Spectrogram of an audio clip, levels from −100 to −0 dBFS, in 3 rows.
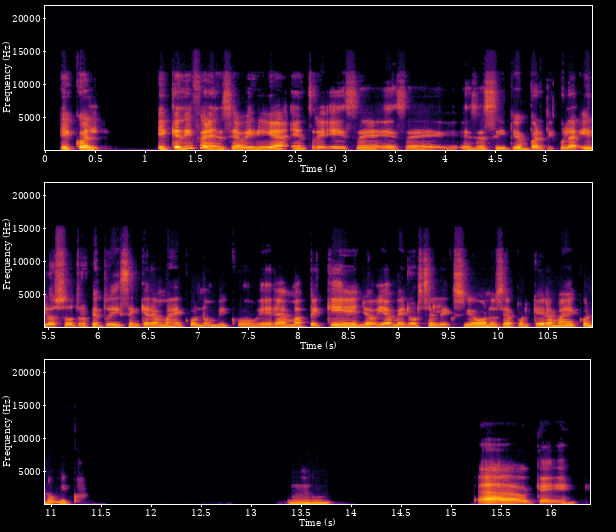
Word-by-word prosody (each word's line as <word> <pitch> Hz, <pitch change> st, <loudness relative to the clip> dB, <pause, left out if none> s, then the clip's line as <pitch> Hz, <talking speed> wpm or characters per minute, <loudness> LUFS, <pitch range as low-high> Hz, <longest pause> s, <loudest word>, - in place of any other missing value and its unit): ¿Y 240 Hz, +1 st, +4 dB
cuál 245 Hz, -2 st, +6 dB, 0.5 s
y 250 Hz, -, +2 dB
qué 250 Hz, -, +10 dB
diferencia 270 Hz, -, +3 dB
había 240 Hz, +1 st, +3 dB
entre 200 Hz, -4 st, -3 dB
ese 220 Hz, 0 st, -3 dB
ese 205 Hz, +4 st, -7 dB
ese 190 Hz, +4 st, -4 dB
sitio 220 Hz, 0 st, -1 dB
en 215 Hz, -, -5 dB
particular 175 Hz, -2 st, -1 dB
y 200 Hz, -, +1 dB
los 165 Hz, -1 st, 0 dB
otros 180 Hz, +4 st, -3 dB
que 230 Hz, -, 0 dB
tú 185 Hz, -, -8 dB
dices 165 Hz, +5 st, -3 dB
que -, -, 0 dB
eran 175 Hz, -, -1 dB
más 190 Hz, +1 st, -3 dB
económico? 80 Hz, -, -6 dB
¿Era 200 Hz, 0 st, -1 dB
más 180 Hz, -1 st, -3 dB
pequeño, 190 Hz, +2 st, +1 dB
había 165 Hz, 0 st, +2 dB
menor 165 Hz, -4 st, -2 dB
selección? 205 Hz, +5 st, 0 dB
O 200 Hz, -, -3 dB
sea, 205 Hz, 0 st, +1 dB
¿por 205 Hz, -1 st, -6 dB
qué 185 Hz, -, 0 dB
era 235 Hz, +5 st, +4 dB
más 285 Hz, +3 st, +1 dB
económico? 280 Hz, -3 st, -3 dB, 2.1 s
Mm. 225 Hz, +1 st, -3 dB, 1.5 s
Ah, 200 Hz, 0 st, +5 dB
okey. 185 Hz, -, -7 dB
205 Hz, 145 wpm, -24 LUFS, 180-230 Hz, 2.1 s, qué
